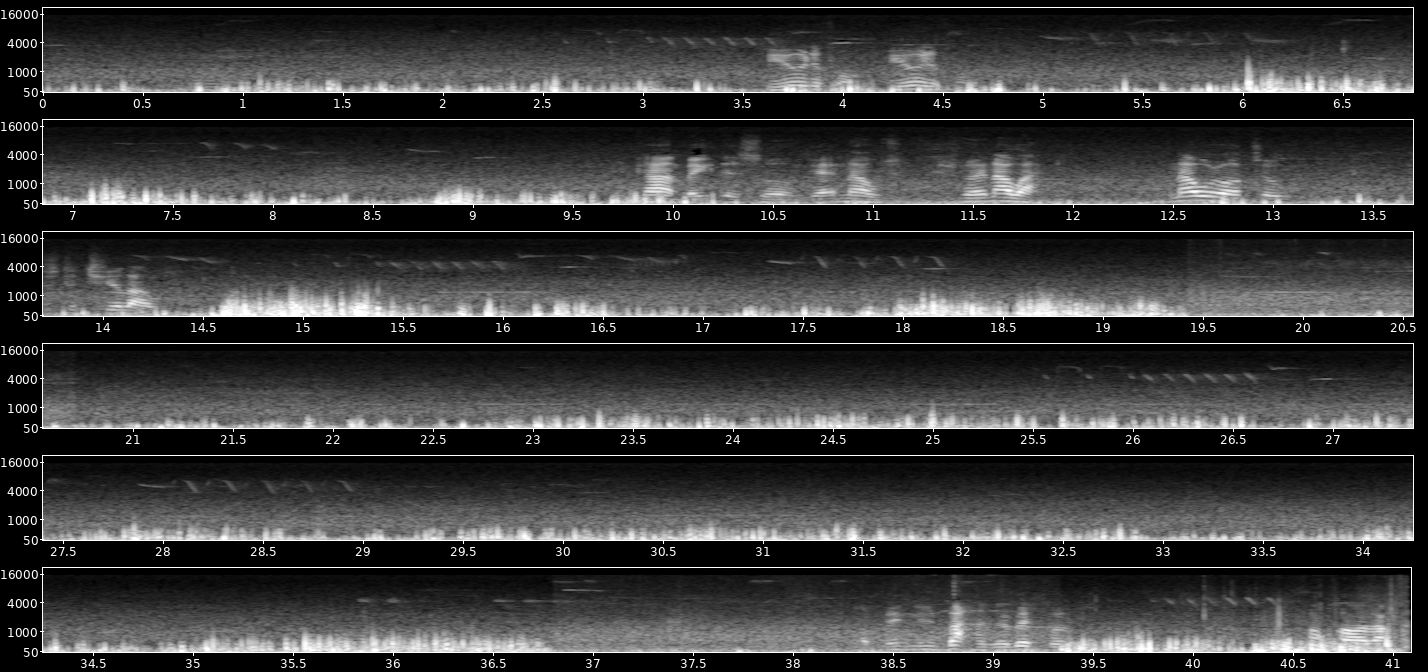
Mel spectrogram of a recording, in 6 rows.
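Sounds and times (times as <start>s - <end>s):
wind gusting through trees: 0.0s - 41.0s.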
